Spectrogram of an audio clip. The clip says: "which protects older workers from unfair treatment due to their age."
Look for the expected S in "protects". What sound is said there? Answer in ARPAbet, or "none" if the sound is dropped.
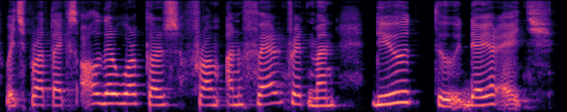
S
